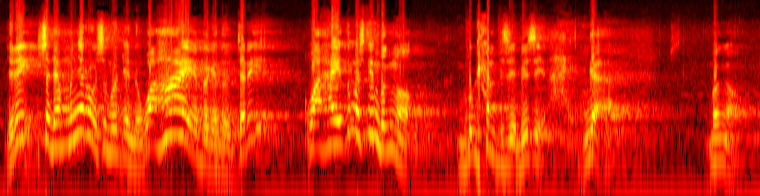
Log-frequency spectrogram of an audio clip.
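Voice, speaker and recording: A man giving a lively religious lesson, explaining Arabic grammar to the audience with shouted examples and asides. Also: high-pitched, brisk, pauses often. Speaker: religious teacher. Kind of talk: Ramadan religious lecture to an audience. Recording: echoey hall with long reverb.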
